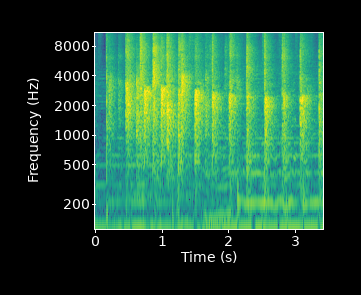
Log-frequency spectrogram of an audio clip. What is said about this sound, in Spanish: Un aplauso, por favor, reportero.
